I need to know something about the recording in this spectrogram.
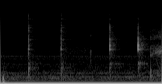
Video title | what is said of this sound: VORW Show 87: Fan Mail, General Talk, "Exciting" Topics | it usually has this little ring to it but you can't or it doesn't do that because it's full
